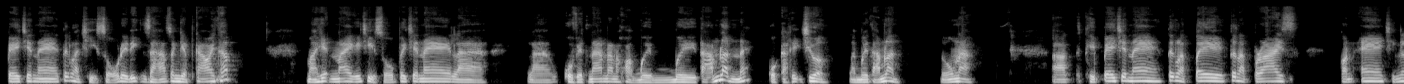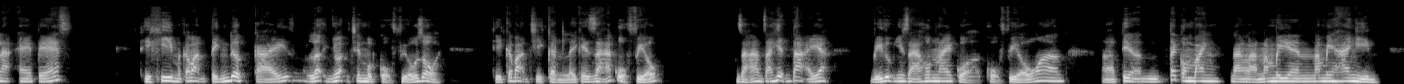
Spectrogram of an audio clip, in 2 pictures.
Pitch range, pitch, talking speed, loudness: 120-150 Hz, 135 Hz, 210 wpm, -14 LUFS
